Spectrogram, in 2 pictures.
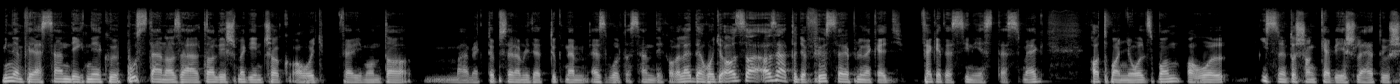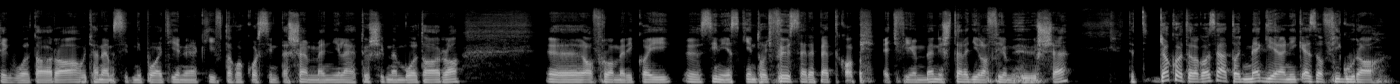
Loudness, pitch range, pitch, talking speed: -25 LUFS, 105-120 Hz, 110 Hz, 160 wpm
